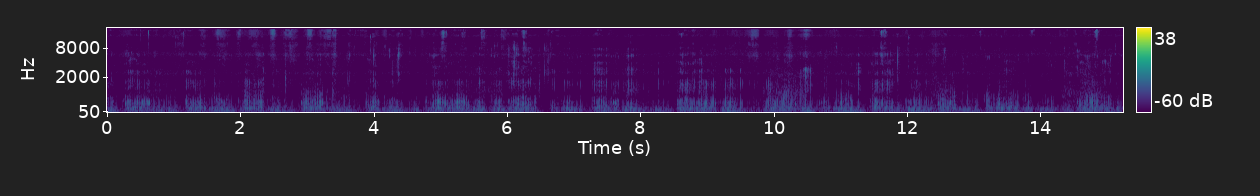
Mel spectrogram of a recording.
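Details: A cat purrs on and on, a grainy low-pitched rumble rising and falling with each breath in a steady rhythm, a short dip near the middle, otherwise unbroken.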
